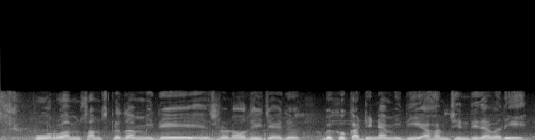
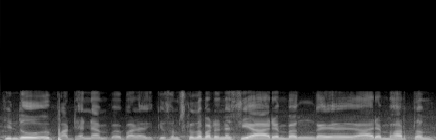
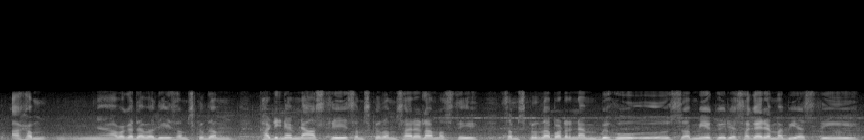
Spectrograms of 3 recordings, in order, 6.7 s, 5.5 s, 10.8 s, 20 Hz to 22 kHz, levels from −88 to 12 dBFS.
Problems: constant background noise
